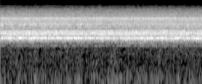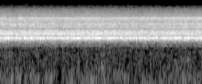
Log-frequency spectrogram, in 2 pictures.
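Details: In Anstead, Queensland, Australia, three or four cicada species call together from the treetops, producing a relentless high-pitched shrilling drone that stays level and unbroken for over five seconds, with no other clear sounds.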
